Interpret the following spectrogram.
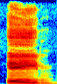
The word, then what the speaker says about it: aim: যেমন দেখো AIM, এইম, এখানে দেখো শব্দের শুরুতে রয়েছে এইম।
